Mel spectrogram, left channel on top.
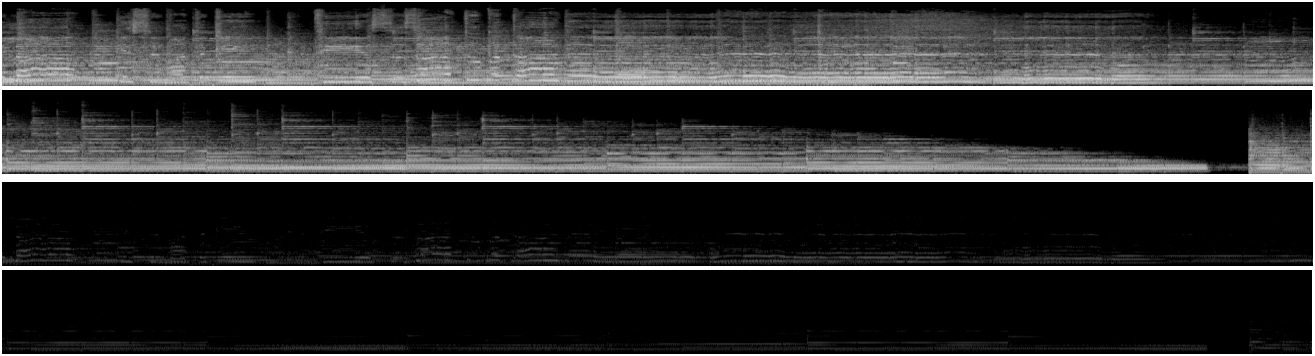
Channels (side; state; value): right; quieter; 39.9 dB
